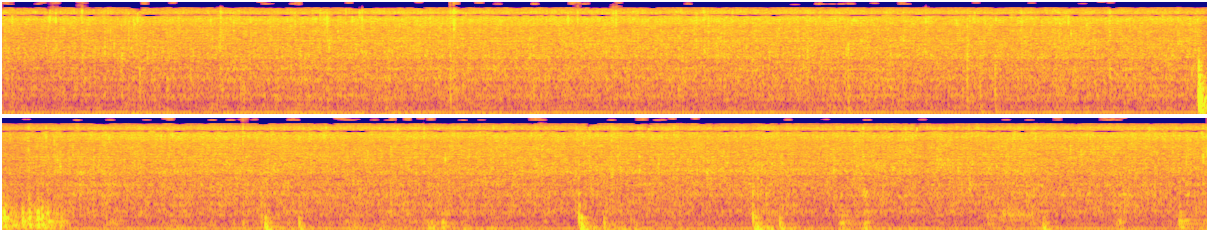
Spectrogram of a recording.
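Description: Steak bites sizzling in oil and soy sauce in a skillet, being turned with metal tongs. About halfway through, the tongs knock sharply against the pan once, followed by a few lighter taps.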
